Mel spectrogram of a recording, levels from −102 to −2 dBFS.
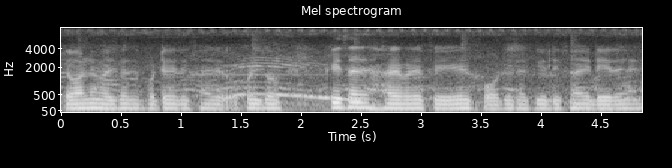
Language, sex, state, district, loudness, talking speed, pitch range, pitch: Hindi, male, Madhya Pradesh, Umaria, -18 LUFS, 200 wpm, 110-115 Hz, 115 Hz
